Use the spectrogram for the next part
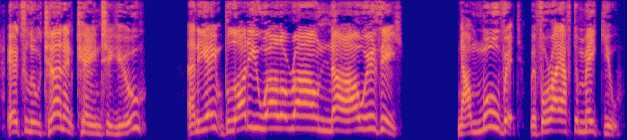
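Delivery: rough-spoken, menacing command; gruff bully. A narrator's reading. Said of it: "the gruff voice says".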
